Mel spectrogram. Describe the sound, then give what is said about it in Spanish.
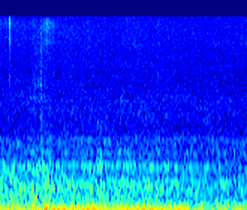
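Low, steady engine and road rumble inside a car as it is pulled over to the roadside, a continuous dull drone that eases slightly toward the end, with no voices. “Voy a parar el carro porque obviamente no puedo leer manejando. Voy a pararlo en un lugar para poder leer esto.”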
